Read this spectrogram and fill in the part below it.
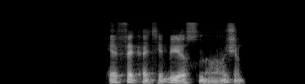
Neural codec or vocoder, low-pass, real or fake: codec, 16 kHz, 1 kbps, FunCodec, trained on Chinese and English, 50 frames a second; 7.2 kHz; fake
